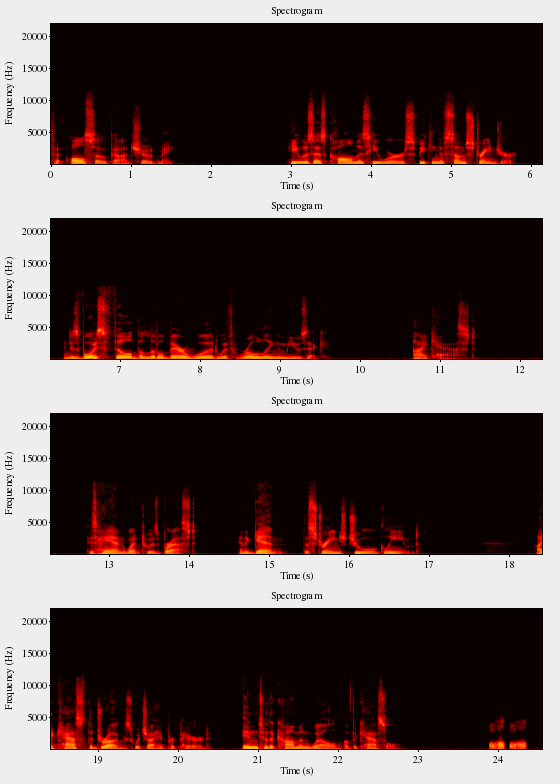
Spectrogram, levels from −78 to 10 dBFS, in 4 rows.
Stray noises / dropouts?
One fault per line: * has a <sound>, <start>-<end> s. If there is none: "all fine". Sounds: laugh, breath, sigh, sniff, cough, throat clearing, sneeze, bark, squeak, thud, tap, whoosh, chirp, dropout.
* has a laugh, 23.9-24.4 s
